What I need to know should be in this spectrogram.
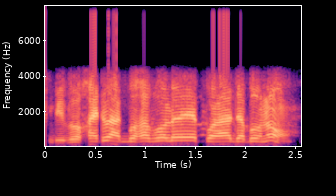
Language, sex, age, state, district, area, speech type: Assamese, male, 18-30, Assam, Dhemaji, rural, conversation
